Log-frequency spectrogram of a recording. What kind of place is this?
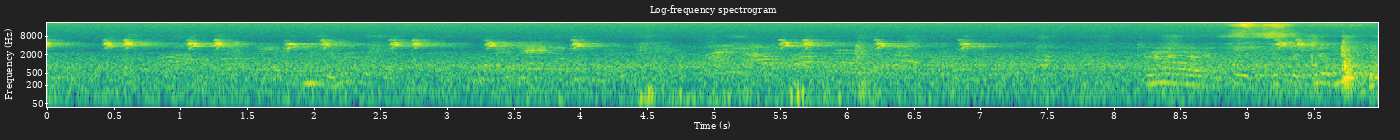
park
